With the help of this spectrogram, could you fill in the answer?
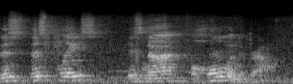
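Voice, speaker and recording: A man speaks at a fairly slow pace. Noticeable background noise and audible room echo surround him. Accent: American. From Illinois. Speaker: resident speaking at public meeting. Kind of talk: public comment at town meeting.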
